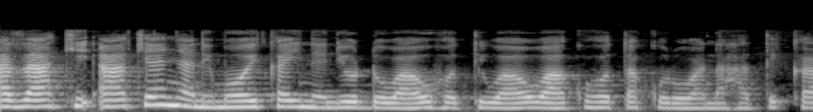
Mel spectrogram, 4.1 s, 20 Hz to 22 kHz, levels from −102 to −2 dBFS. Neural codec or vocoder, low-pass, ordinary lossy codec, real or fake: none; 7.2 kHz; none; real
